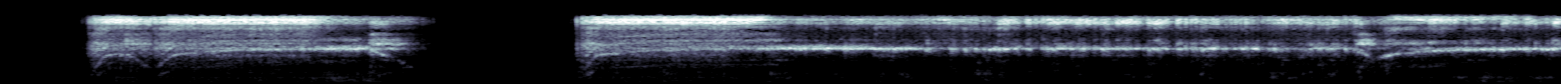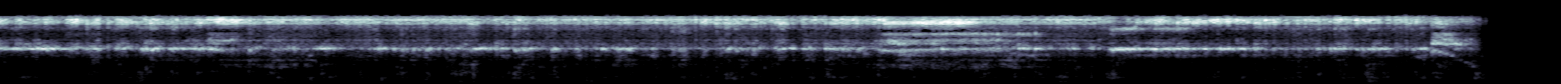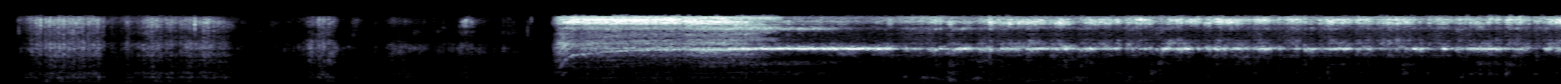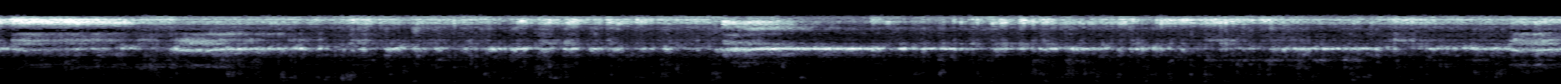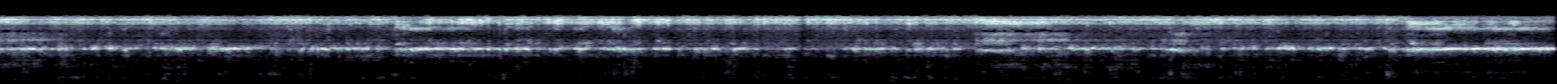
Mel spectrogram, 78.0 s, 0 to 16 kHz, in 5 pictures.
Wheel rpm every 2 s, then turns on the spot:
50, 210, 40, 200, 230, 230, 230, 220, 230, 230, 230, 230, 230, 230, 210, 30, 20, 20, 140, 230, 230, 230, 230, 230, 230, 230, 230, 230, 230, 230, 230, 230, 230, 230, 230, 230, 230, 230, 230.
30-36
